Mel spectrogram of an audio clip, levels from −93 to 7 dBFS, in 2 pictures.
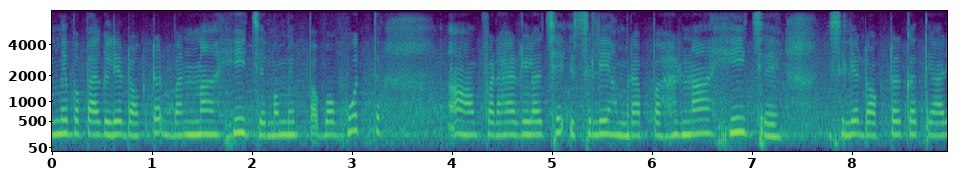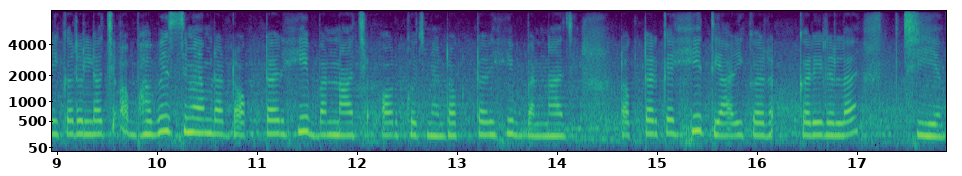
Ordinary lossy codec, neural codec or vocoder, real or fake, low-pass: none; codec, 16 kHz, 8 kbps, FunCodec, trained on Chinese and English, 25 frames a second; fake; none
